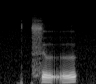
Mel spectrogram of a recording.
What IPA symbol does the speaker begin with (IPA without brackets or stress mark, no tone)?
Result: t͡s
